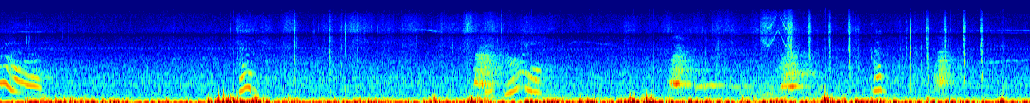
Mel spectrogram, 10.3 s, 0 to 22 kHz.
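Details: Angela, a puppy born March 13, 2014 to Shasta and Xerxes at Eskridge Kennel, gives high whimpering whines: a falling whine at the start, then short rising and bending yelps, over low rumbling background noise.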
